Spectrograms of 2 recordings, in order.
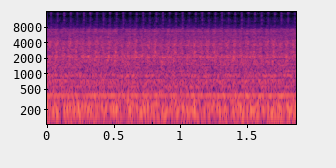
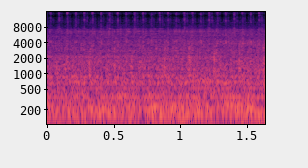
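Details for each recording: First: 2020 Suzuki Transformer DA63T engine: even steady idle with no misfire or shake after replacing a failed spark plug that had caused heavy engine vibration. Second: 2020 Suzuki DA63T truck with strong engine vibration: uneven, shaky idle with a rough stumbling beat; misfire.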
